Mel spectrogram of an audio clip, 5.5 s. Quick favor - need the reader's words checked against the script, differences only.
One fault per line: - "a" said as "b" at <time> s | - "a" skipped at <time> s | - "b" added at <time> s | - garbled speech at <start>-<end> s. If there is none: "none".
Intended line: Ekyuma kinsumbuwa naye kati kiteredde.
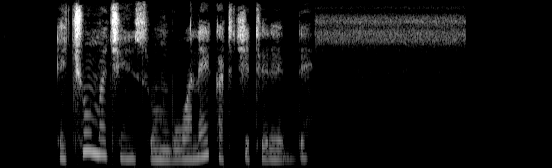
none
